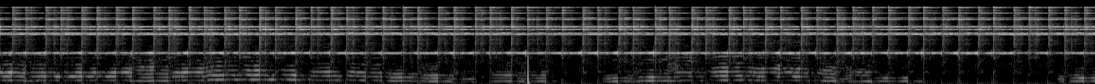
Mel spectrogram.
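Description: Small brass hand bell rung rapidly and continuously in temple worship (aarti), its high ringing steady throughout. A man's voice chants beneath it, pausing briefly twice.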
